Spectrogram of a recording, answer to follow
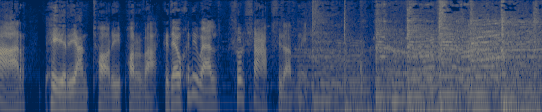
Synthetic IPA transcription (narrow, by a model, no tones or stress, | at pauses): ar | pʰejɾjantʰɔɾipʰɔrva̰ɡ̥ədɛwχəniwɛlˠd̥ʃʊrʃaːpsɨðadnḭ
